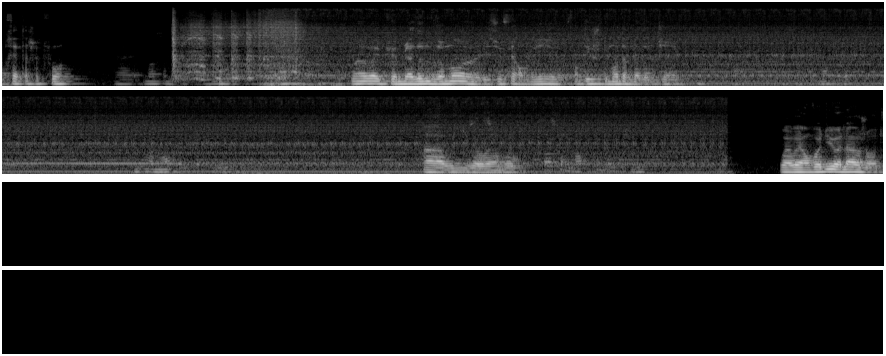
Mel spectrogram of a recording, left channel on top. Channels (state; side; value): silent; right; digital silence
